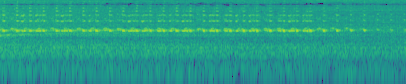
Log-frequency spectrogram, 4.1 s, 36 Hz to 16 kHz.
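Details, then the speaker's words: 2017 Volvo XC60 idling with P0507 (idle rpm higher than expected) and P0171 (lean, bank 1): a thin, steady whistle that grows louder when the opening is closed by hand, an air leak felt at the spot; smoke test to follow. "When I close it, see that noise increase. Something leaking right here. I can feel it. Air leak. Right there."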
